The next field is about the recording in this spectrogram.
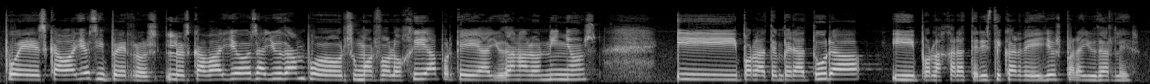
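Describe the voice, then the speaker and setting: A woman's voice: a little high, little pitch movement, unhurried, fairly bright tone, clean tone. A young adult woman from Cuenca explaining things plainly.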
